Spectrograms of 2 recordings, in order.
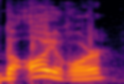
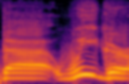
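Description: First: The name is said with a Chinese pronunciation. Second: The name is said with an English pronunciation.

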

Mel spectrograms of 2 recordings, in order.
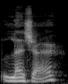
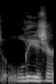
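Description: First: It is said in a put-on British accent. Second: It is said in an American accent.

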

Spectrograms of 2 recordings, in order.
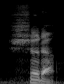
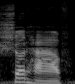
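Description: First: The words run together as one reduced word. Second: Both words are said fully and slowly. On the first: This is how it sounds in fast conversation. "We say shoulda" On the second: This is how it sounds in slow speech. "we don't say should have unless we speak slowly"

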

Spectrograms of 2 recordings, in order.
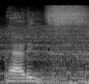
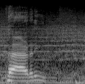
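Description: First: The final s sound is pronounced. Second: The final s sound is left silent.

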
